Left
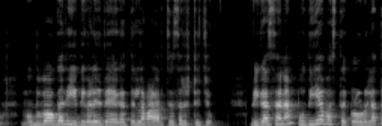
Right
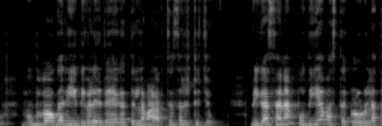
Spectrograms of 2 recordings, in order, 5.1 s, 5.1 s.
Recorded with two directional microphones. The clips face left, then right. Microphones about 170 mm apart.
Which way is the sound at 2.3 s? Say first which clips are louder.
Left 5 dB; 20° left (ahead or behind).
